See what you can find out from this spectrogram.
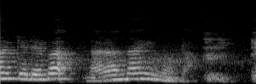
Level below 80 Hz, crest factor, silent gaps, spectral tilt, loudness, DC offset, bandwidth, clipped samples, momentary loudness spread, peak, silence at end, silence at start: -86 dBFS; 18 dB; none; -7.5 dB/octave; -25 LUFS; under 0.1%; 10 kHz; under 0.1%; 15 LU; -6 dBFS; 0 s; 0 s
